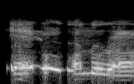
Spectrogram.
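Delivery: very high squeaky voice breaking into a laugh; acting voice, laughing. Child acting on the live stream, squeaky laughing hello. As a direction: squeak the greeting and giggle. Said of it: "এটাও আমি acting করতে পারি".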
